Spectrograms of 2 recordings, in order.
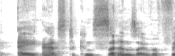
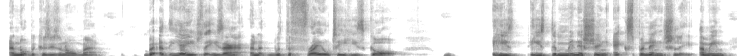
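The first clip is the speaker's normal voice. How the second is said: usual speaking voice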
